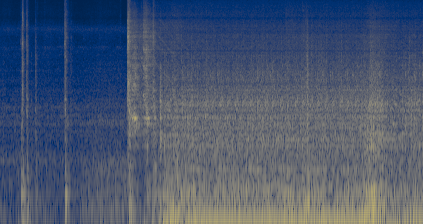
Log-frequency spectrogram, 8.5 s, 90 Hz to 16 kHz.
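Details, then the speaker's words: Kubota Grand L3560 HSTC tractor with the BH92 backhoe reconnected, driving around: the diesel cranks, catches and idles evenly with no hydraulic whine, hum or vibration, unlike the noise heard after the backhoe was removed. "no issue no issues no noise no hum no problems whatsoever"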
